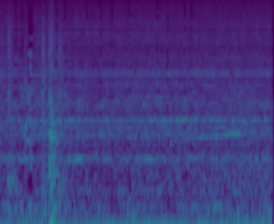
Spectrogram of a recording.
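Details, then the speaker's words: Newly installed Fan-Tastic Vent reversible roof fan in a Runaway camper, powered by battery charger, on low blowing inward: switch click then quiet, steady low hum and even whir; runs smoothly, moving good air. "I'm telling you, this thing is blowing some good air, and that's on low."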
